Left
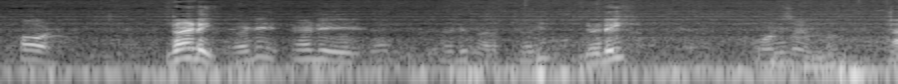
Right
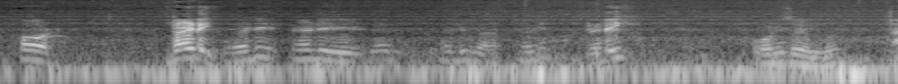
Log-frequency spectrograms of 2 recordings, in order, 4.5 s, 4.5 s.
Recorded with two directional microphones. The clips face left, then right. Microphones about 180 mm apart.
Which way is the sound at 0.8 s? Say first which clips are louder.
Left 5 dB; 50° left (ahead or behind).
